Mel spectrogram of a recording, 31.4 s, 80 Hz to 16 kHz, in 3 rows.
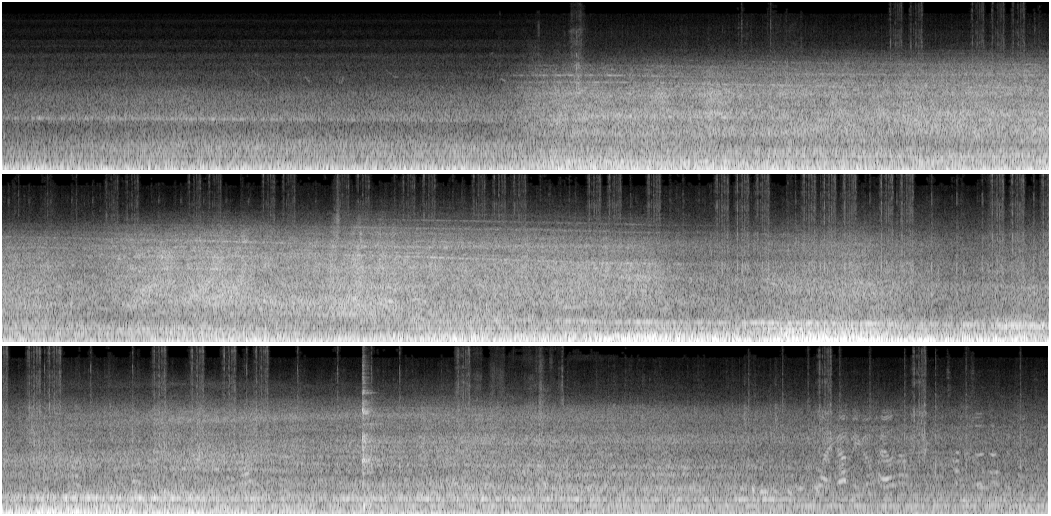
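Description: Boeing 747-400 freighter's four jet engines on the landing rollout: a rush of engine noise sets in suddenly a few seconds in, swells to its loudest about two-thirds of the way through, and carries a whine that falls slowly in pitch as the engines wind down. Before it, a quieter jet whine also falling in pitch.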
